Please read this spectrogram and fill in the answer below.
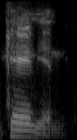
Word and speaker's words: Kanion: hey my name is Brandon Canyon like the Grand Canyon but instead of like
